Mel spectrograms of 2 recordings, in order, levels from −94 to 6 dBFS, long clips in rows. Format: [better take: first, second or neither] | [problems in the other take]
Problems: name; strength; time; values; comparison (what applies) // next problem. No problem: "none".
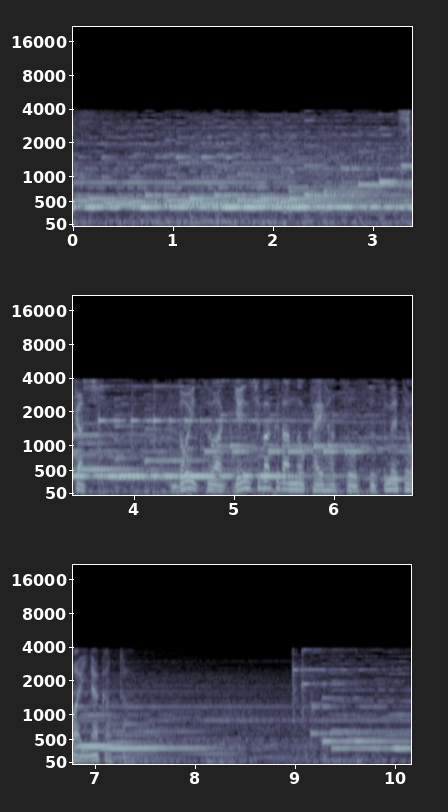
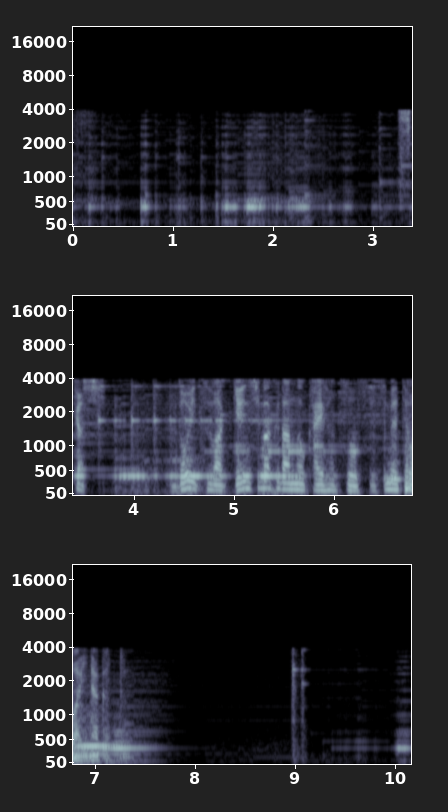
first | noise reduction (neural mask model RNNoise)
